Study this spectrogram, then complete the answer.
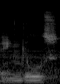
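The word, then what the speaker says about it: Engels: By the way, I know he's it's pronounced Engles, but I call him the jails.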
